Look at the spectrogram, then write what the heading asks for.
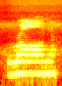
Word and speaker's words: wrong: is the letter w is not pronounced at the beginning of a word when it is before letter r yeah we're very familiar with that we're always you can always encounter such words with silent w because they come before letter r w first and then there's the letter r all right so these are the examples we have right rest wrong wreck and rap all right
